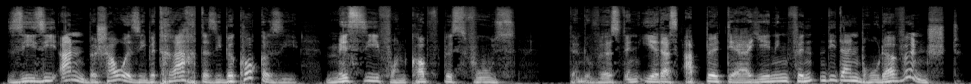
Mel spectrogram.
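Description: Man playing a husky, shrewd ragged beggar. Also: mid-range voice, very animated, a little slow, no room sound, clean studio sound. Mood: confiding, instructing. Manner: emphatic, proverb-laden, persuasive. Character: ragged male beggar, shrewd, talkative, kindly advising. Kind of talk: storybook character voice in an audiobook.

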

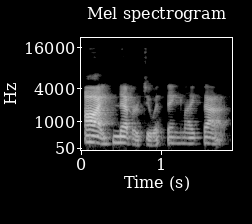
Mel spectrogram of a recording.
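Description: A woman's voice: fairly low pitch, normal speed, sharp tone. A woman voicing a chatty, arch young secretary who gushes and gossips in an audiobook reading. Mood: gossipy. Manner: chatty, breathless, exclamatory. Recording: roomy echo.

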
